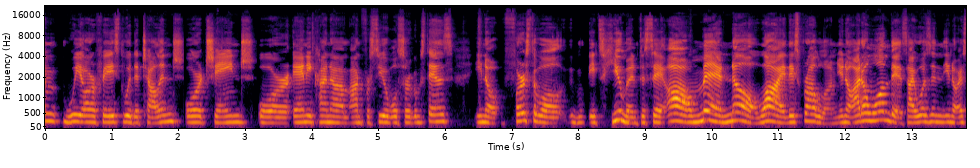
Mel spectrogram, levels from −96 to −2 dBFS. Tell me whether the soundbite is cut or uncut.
cut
